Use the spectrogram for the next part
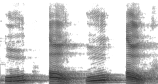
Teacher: जो ओ और औ है वो ओष्ठ और कंठ दोनों से बोले जाएंगे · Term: कंठ होष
